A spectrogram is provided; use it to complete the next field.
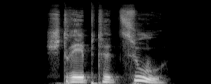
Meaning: inflection of zustreben: 1. first/third-person singular preterite 2. first/third-person singular subjunctive II
- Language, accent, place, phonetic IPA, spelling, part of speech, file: German, Germany, Berlin, [ˌʃtʁeːptə ˈt͡suː], strebte zu, verb, De-strebte zu.ogg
